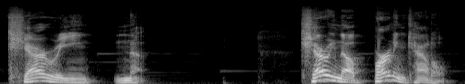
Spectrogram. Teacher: Carrying 跟 a 可以有连音，以 ing 结尾的 g 可以去掉，前面的 n 跟后面的 a 形成个连音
